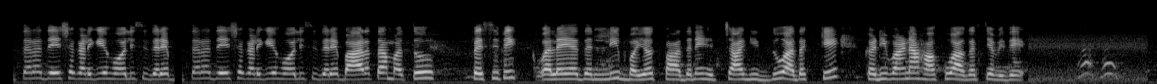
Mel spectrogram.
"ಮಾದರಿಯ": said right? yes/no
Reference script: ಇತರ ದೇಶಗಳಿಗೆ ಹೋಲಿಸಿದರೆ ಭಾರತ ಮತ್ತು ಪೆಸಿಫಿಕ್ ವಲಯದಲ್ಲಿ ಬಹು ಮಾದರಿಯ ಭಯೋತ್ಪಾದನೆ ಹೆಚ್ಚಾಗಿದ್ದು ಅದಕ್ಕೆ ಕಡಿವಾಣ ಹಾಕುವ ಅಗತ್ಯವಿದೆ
no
